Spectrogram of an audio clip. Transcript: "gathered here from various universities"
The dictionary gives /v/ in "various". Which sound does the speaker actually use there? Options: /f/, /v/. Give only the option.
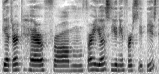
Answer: /f/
